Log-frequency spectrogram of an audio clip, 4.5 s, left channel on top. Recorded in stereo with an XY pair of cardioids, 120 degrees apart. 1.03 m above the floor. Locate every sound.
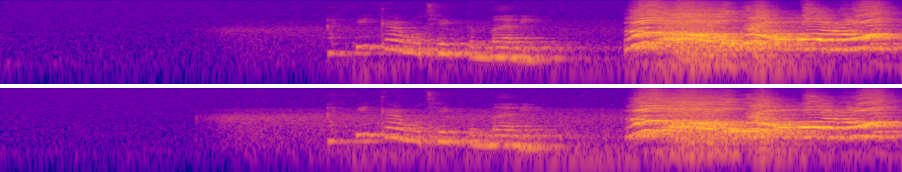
1.6 s a woman speaking: 20° right, 0.5 m; by 2.8 s 20° left, 1.0 m
3.1 s a scream: 60° left, 1.9 m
